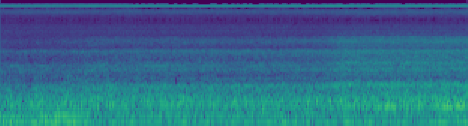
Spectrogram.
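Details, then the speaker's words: Chinese diesel heater in a van, running at temperature on a not very cold day: soft low rumble with a gentle, steady chuffing pulse, no rattles or squeals. Normal operation, not irritating even to sensitive ears. "It's kind of like this lulling choo, choo, choo, choo. It's not irritating. I have really sensitive ears in terms of little small noises that irritate me, and it doesn't bother me."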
